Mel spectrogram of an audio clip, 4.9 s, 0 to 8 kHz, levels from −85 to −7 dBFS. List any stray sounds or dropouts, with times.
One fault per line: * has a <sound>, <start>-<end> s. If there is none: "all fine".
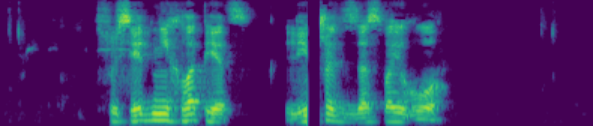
* has a dropout, 2.6-2.7 s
